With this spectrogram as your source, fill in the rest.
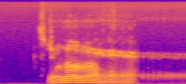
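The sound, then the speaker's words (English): A voice makes a single low, creaky, drawn-out groan that wavers in pitch for about a second, loud, imitating a submarine heard underwater, which sounds like a creaking hinge. “And a, and a sub sounds much more like a sort of creaking hinge.”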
